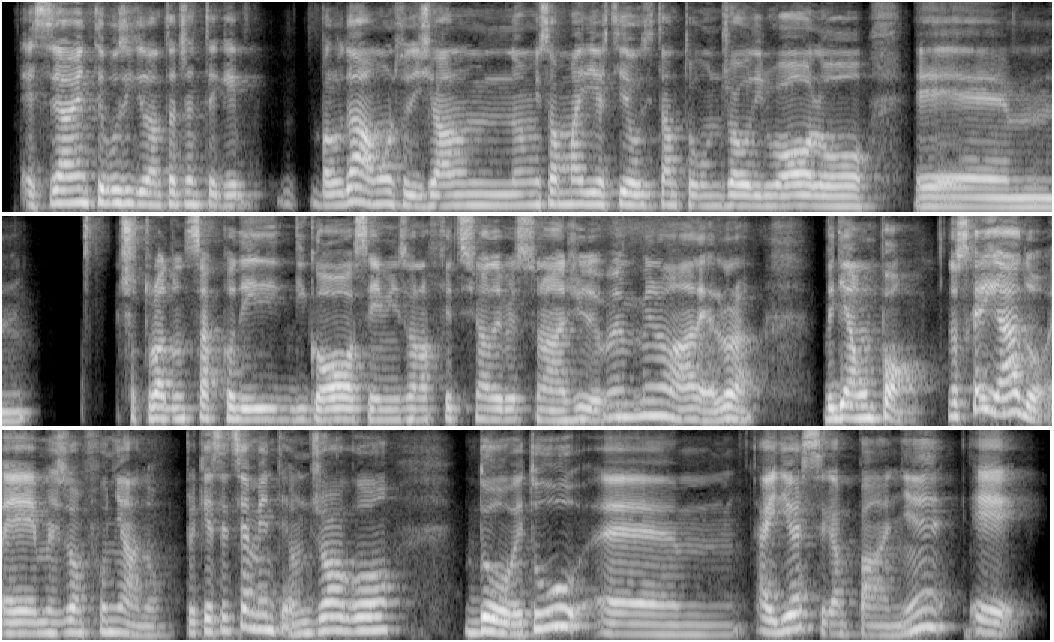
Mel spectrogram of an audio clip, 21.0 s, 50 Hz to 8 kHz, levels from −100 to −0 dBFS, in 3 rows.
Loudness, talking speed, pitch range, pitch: -17 LUFS, 175 wpm, 150-185 Hz, 155 Hz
